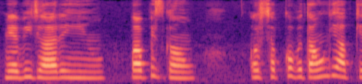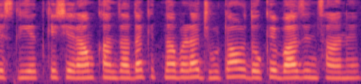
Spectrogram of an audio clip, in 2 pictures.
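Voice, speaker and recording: A woman voicing a heartbroken young wife who shouts her accusations. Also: fairly high pitch, little pitch movement, close to an everyday voice. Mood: furious.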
